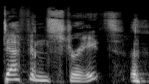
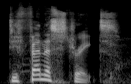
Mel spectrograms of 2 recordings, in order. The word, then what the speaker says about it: defenestrate: is that defa straight okay I said deaf and straight okay Adam how do you say it I automatically Venice straight defenestrate mmm because you're unfenced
